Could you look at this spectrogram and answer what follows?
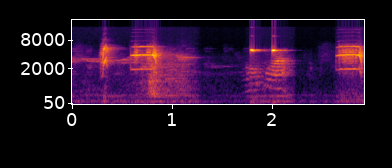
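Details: Common iora singing full tembakan style: a long slurred whistle breaking into a buzzy rasp, a pause, a pair of sharp high notes over a warbling buzz, then another drawn-out rasping phrase.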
